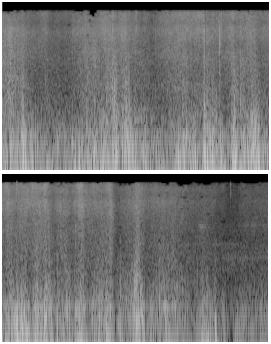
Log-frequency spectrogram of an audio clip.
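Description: A fluffy grey synthetic-fur windscreen on a rhinestone-decorated USB microphone is rubbed and scratched with the fingertips and short nails of both hands. This makes a dense, continuous, low, muffled rumbling and scratching with almost no high end, easing slightly toward the end.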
